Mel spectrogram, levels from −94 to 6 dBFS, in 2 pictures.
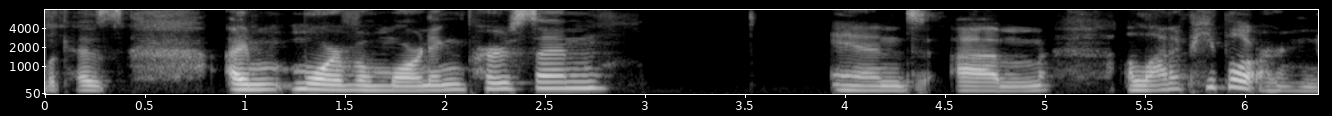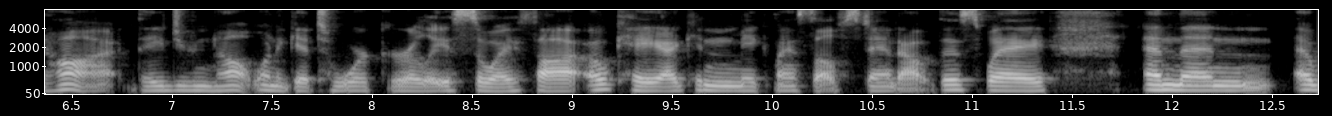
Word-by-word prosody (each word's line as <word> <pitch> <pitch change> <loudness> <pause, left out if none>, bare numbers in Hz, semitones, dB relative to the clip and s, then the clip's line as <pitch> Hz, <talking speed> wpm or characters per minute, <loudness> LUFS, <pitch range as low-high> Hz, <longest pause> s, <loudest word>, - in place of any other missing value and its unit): because 155 +1 -2 0.5
I'm 185 0 +6
more 190 -3 +7
of 165 0 0
a 160 - +2
morning 155 +4 +2
person 220 +3 +2 1.1
and, 155 -2 -2 0.2
um, 145 0 +1 0.4
a - - -2
lotta 165 +5 0
people 265 +2 +1
are 145 -9 -3
not; 140 +7 -4
they 150 0 -6
do 155 0 -7
not 155 +3 -4
wanna 160 -3 -4
get 140 - -5
to 150 - -6
work 145 0 -7
early, 140 - -2
so 145 -1 +3
I 130 +1 -2
thought, 135 -1 +1
"Okay, 165 -5 0
I 140 - +1
can 150 0 -3
make 145 -1 -7
myself 150 0 -4
stand 145 -1 -3
out - - -3
this 175 0 0
way," 145 -2 +3 0.5
and 175 -1 +5
then, 155 -1 +1
at 175 -1 +1
155 Hz, 175 wpm, -24 LUFS, 145-175 Hz, 1.1 s, more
